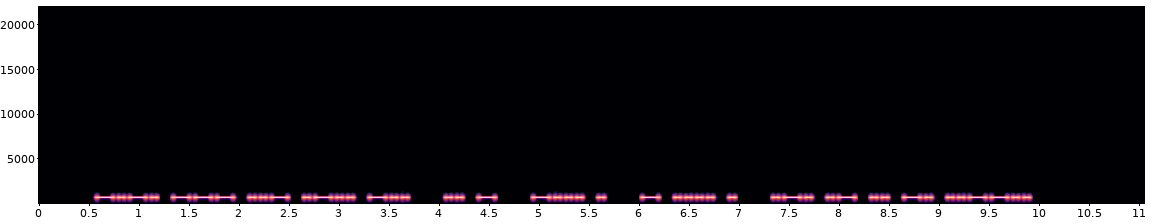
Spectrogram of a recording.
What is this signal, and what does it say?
Morse code, heard as a keyed tone, about 22 wpm, 700 Hz. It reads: COULD IT BE THE RAIN?
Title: Sentences from Top 1000 Words - Review Part 1 - 22wpm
